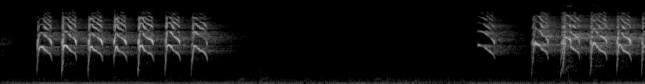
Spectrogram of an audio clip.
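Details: Indian ringneck parakeet squawking in two bursts: seven rasping, falling notes, a pause of over two seconds, then another rapid series of harsh calls.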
